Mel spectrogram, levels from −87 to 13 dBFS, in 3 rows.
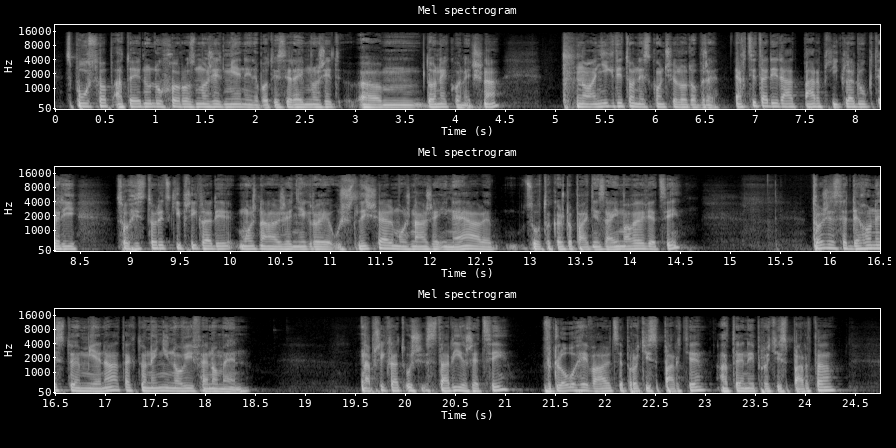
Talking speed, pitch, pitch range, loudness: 165 wpm, 125 Hz, 115-140 Hz, -17 LUFS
